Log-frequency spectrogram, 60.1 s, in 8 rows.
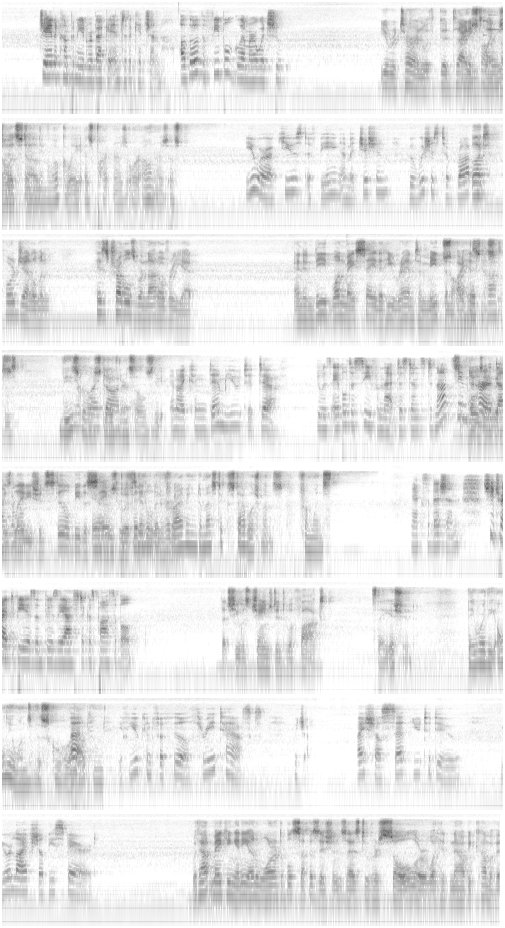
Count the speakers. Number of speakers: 4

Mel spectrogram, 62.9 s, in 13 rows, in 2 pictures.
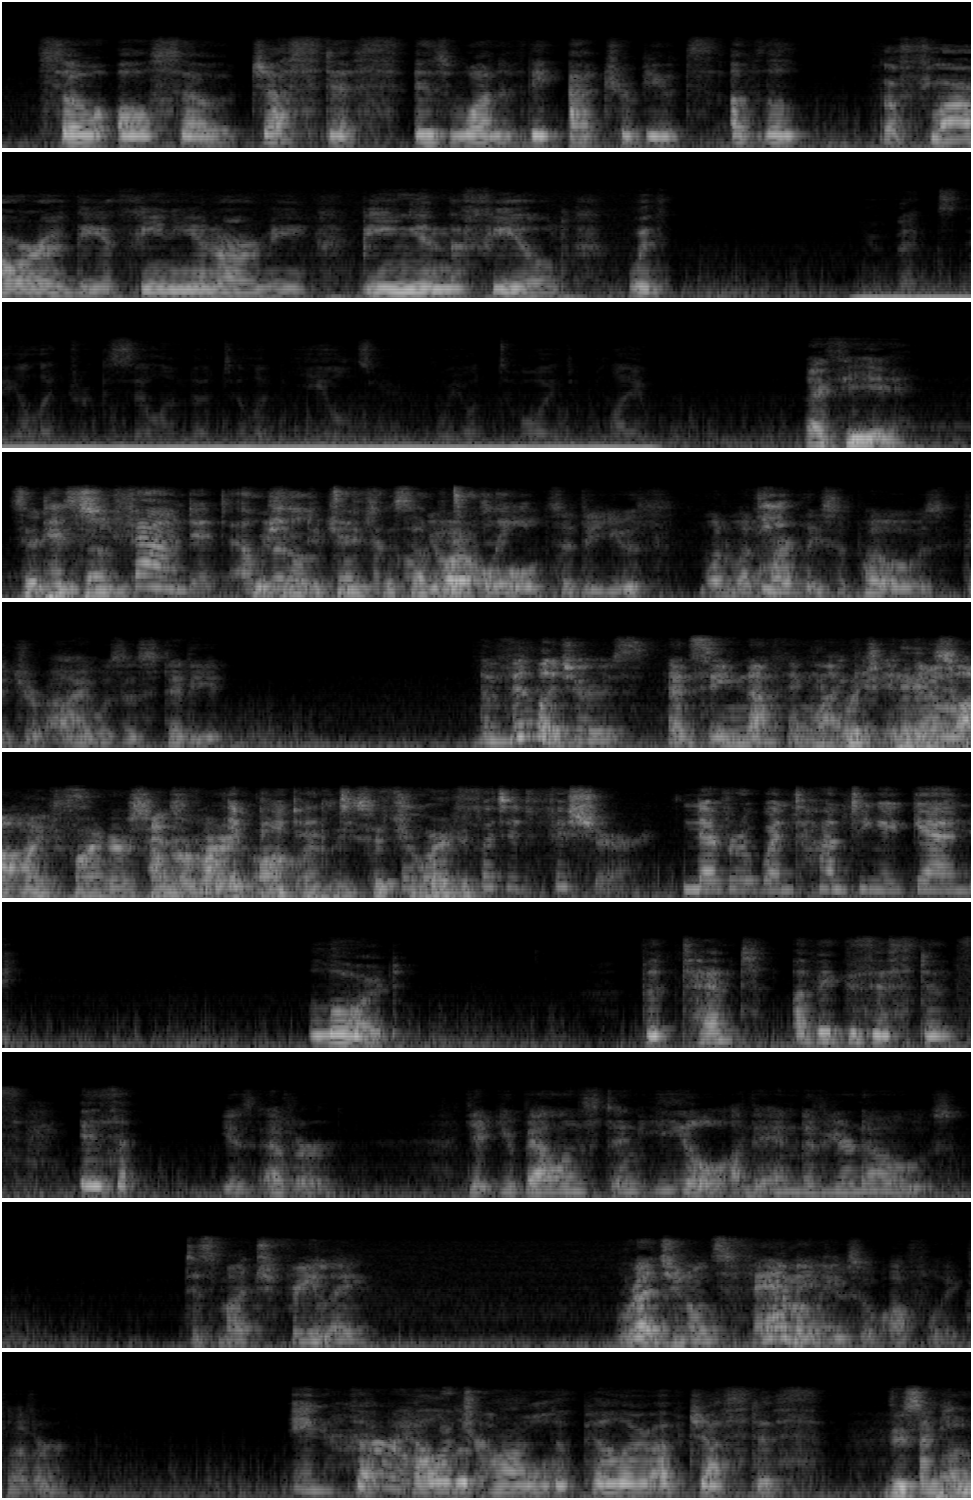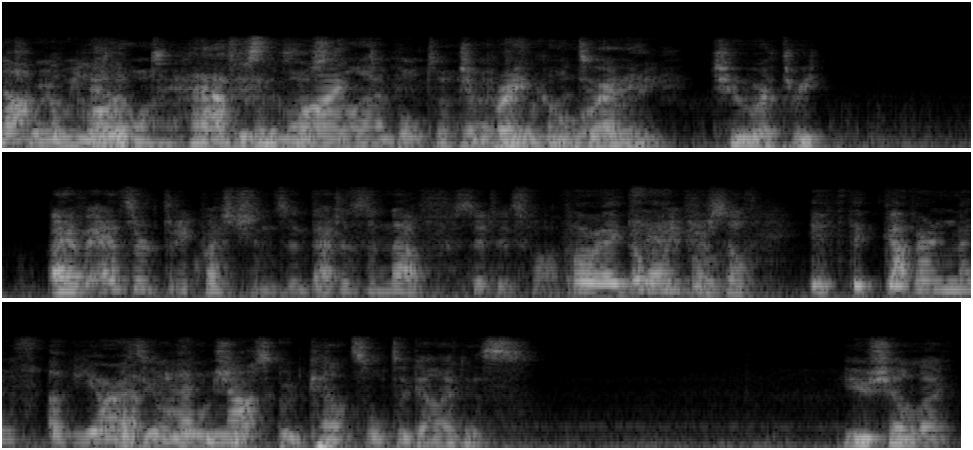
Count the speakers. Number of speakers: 8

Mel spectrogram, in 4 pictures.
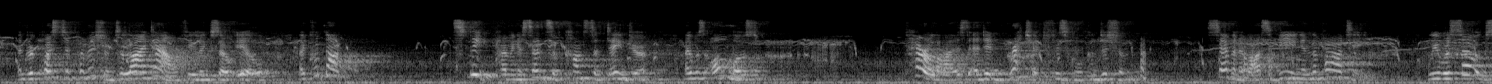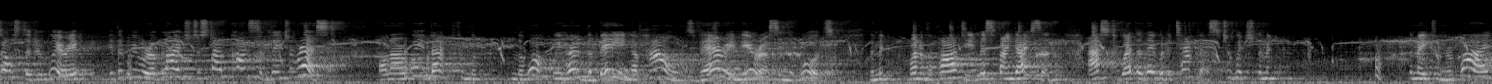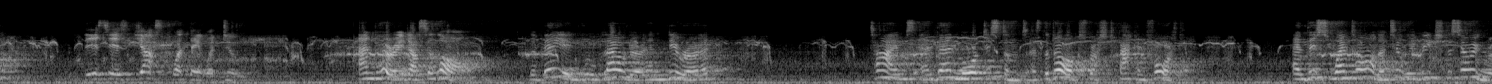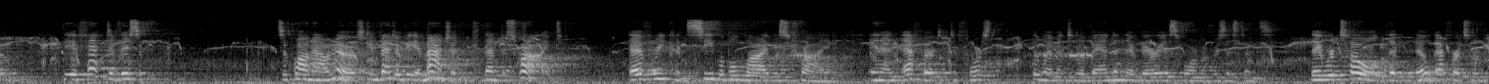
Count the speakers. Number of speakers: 1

